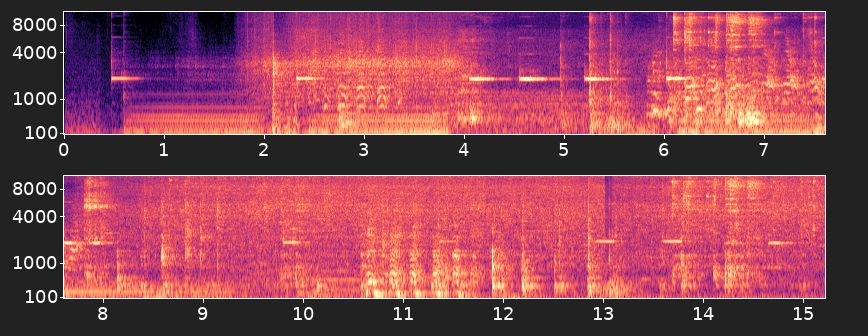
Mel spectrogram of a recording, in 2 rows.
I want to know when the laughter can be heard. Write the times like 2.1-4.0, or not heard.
2.2-3.4, 5.8-7.8, 10.6-11.8.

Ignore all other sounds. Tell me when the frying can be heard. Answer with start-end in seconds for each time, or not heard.
1.8-15.1.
